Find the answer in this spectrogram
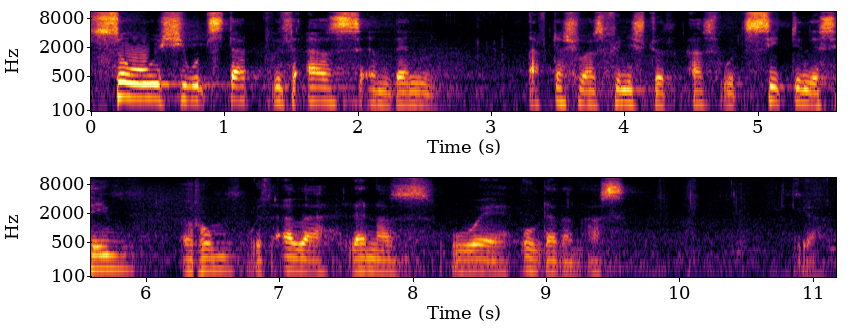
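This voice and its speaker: The speech moves at a fairly slow pace with ordinary pitch variation and long, frequent pauses. Noticeable background noise runs underneath. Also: man, medium pitch for a man. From South Africa, Cape Town. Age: 60s. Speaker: homeless shelter client. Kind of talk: interview testimony. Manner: halting.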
